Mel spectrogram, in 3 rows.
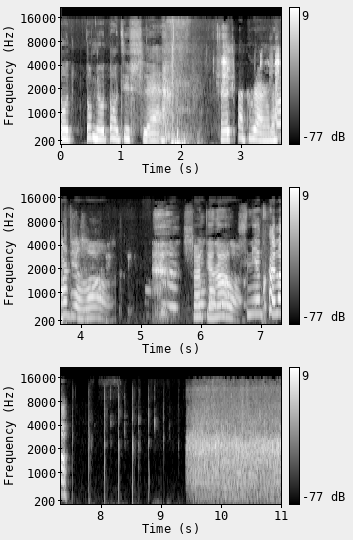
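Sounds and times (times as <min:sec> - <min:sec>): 
speech: 0:00.0 - 0:02.0, 0:02.6 - 0:04.6, 0:05.2 - 0:07.6
canned applause sound effect: 0:07.4 - 0:11.0.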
